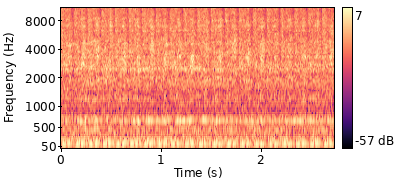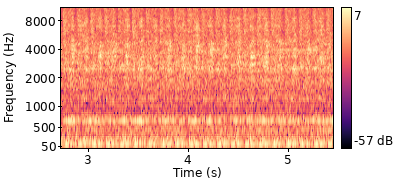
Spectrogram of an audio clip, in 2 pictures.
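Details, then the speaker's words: 1995 Dodge Ram 1500 318 Magnum V8, automatic 46RE, 284,000 km, burns oil, new fuel pump: low uneven idle that shakes, stumbles and pops; rough idle from breached intake plenum gasket vacuum leak. "but you can hear how crappy it's running at idle and it's got a bit of a pop"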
